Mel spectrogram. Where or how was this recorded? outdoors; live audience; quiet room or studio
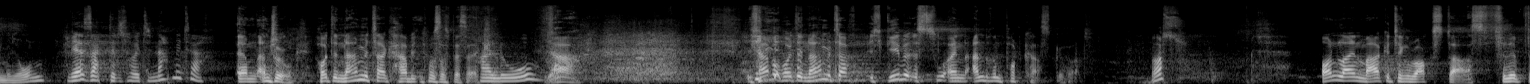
live audience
